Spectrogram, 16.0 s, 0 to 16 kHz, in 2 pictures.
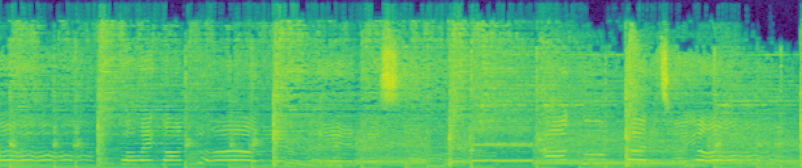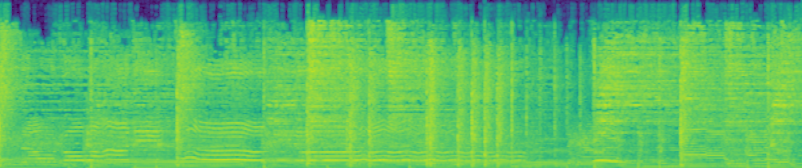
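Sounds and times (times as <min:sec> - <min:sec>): live band playing: 0:00.0 - 0:16.0.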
